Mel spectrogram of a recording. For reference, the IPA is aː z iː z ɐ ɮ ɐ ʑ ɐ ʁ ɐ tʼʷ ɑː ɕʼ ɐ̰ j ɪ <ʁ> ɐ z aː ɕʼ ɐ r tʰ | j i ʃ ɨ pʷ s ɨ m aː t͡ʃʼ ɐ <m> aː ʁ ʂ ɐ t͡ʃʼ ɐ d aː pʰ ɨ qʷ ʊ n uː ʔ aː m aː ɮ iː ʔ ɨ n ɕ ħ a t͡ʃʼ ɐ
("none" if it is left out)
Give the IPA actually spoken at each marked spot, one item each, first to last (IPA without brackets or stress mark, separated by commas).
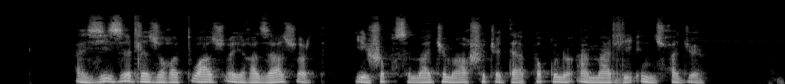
ʁ, m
